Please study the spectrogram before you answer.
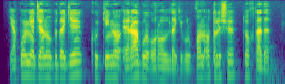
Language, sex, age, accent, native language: Uzbek, male, 18-24, Navoiy, Uzbek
